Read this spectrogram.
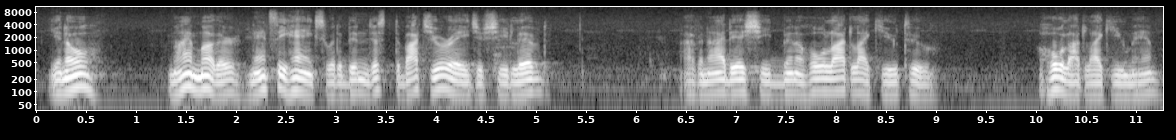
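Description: An actor in a 1940s radio drama playing a young frontier lawyer, folksy, plain-spoken and wry but firm. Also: male voice, low-pitched, a little slow, pauses often, darkish tone. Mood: gentle, humble. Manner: folksy, plain-spoken, joking, homespun turns of phrase.

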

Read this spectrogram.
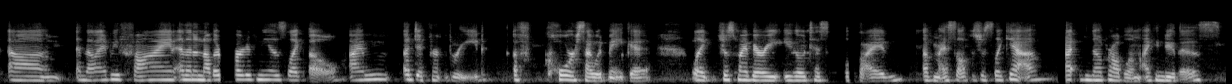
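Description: A woman's voice: medium pitch, husky. A woman chatting casually on a panel, often acting out imagined lines as she talks. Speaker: voice actor on a panel. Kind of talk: casual chat. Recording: dull lo-fi audio.

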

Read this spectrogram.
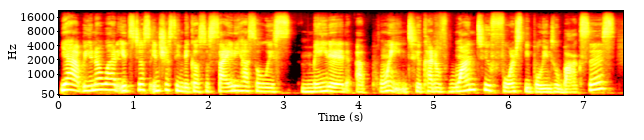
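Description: An energetic woman in her thirties from the Dominican Republic, speaking with a Dominican Spanish accent as a guest on an interview podcast, who laughs often. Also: mid-range voice, normal speed, hardly any pauses, husky. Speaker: guest, career coach. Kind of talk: casual interview chat.

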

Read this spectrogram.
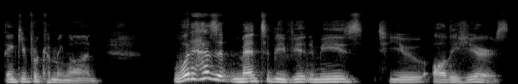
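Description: A man hosting a podcast, giving a measured scripted intro and asking interview questions. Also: medium pitch, expressive, darkish tone, faint music behind. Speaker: podcast host.

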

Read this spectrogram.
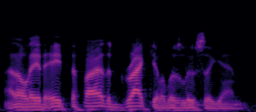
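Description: A man's voice: low voice, fast, lightly acted. An actor playing a suave, wisecracking male private detective in a 1940s radio drama, wry and flippant. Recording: dull old radio broadcast.

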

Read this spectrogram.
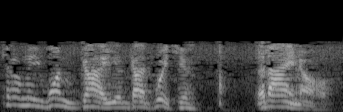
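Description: Gangster sidekick, American: agitated, slangy, wildly swooping pitch, dull hissy 1930s radio sound. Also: male voice, expressive, fairly quick. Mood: nervous, defiant. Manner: agitated, slangy tough-guy talk. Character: excitable, frightened small-time gangster sidekick. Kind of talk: 1930s radio horror acting.

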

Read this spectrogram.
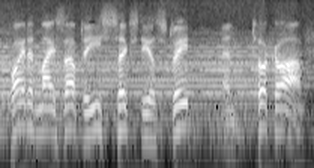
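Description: An American man playing a wry hard-boiled New York police detective in a 1950s radio crime drama, deadpan and terse. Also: fairly high pitch, measured pace. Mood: wry, world-weary. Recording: muffled old radio recording with music.

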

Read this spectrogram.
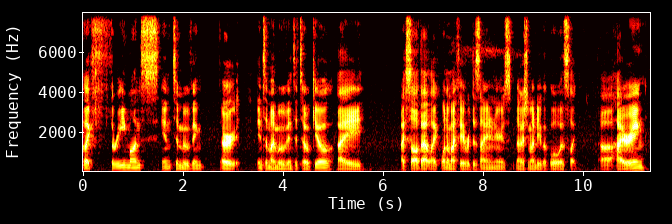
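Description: An American man with an extremely low voice that still has a bright, forward edge. He talks casually, like a guest telling his own story, informal and a little self-deprecating. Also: a little slow. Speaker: interview guest, graphic designer.

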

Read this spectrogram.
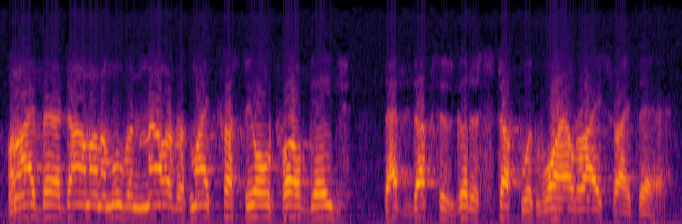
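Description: An American actor playing a blustery, bragging amateur hunter and husband in folksy, slangy 1940s radio comedy. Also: male voice, fairly high pitch, steady tone, normal speed, lightly acted. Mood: boastful. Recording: tinny vintage radio recording, faint noise.

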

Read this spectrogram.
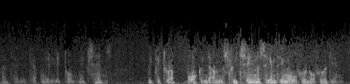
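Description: A man's voice: low voice, very animated, normal speed, slight background noise. An actor playing a bewildered, folksy policeman in an old-time radio drama, talking colloquially and emphatically. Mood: baffled. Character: folksy, baffled policeman reporting to his captain. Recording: muffled vintage radio with voices behind.

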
